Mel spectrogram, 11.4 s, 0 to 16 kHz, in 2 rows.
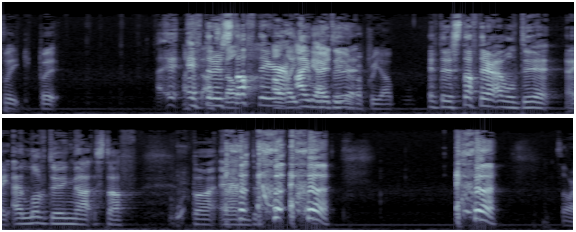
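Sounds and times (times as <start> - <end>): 
speech: 0.0 - 0.7, 1.6 - 9.1, 10.4 - 11.4
person coughing: 8.0 - 9.0, 10.3 - 10.7.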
